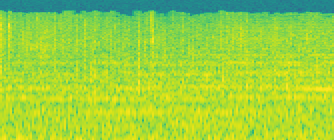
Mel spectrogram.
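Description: The episode's soundtrack playing quietly: a low steady rumble with faint sustained tones.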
